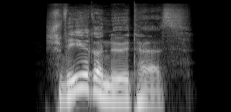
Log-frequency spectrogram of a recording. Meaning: genitive singular of Schwerenöter
- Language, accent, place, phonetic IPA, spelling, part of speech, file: German, Germany, Berlin, [ˈʃveːʁəˌnøːtɐs], Schwerenöters, noun, De-Schwerenöters.ogg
